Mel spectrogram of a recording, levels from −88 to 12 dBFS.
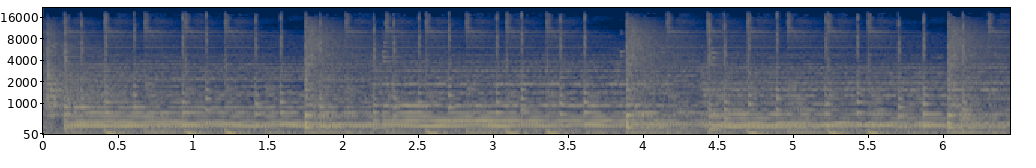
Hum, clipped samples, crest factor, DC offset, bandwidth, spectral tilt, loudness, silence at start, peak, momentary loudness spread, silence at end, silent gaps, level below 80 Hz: none; under 0.1%; 16 dB; 0.3%; 19 kHz; -5 dB/octave; -25 LUFS; 0 s; -8 dBFS; 2 LU; 0 s; none; -30 dBFS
